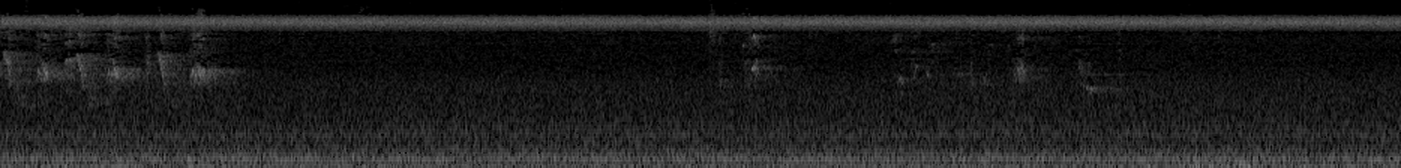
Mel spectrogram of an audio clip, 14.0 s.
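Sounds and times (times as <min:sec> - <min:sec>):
faint bird chirps: 0:00.0 - 0:02.5, 0:07.1 - 0:08.0, 0:08.9 - 0:11.3.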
